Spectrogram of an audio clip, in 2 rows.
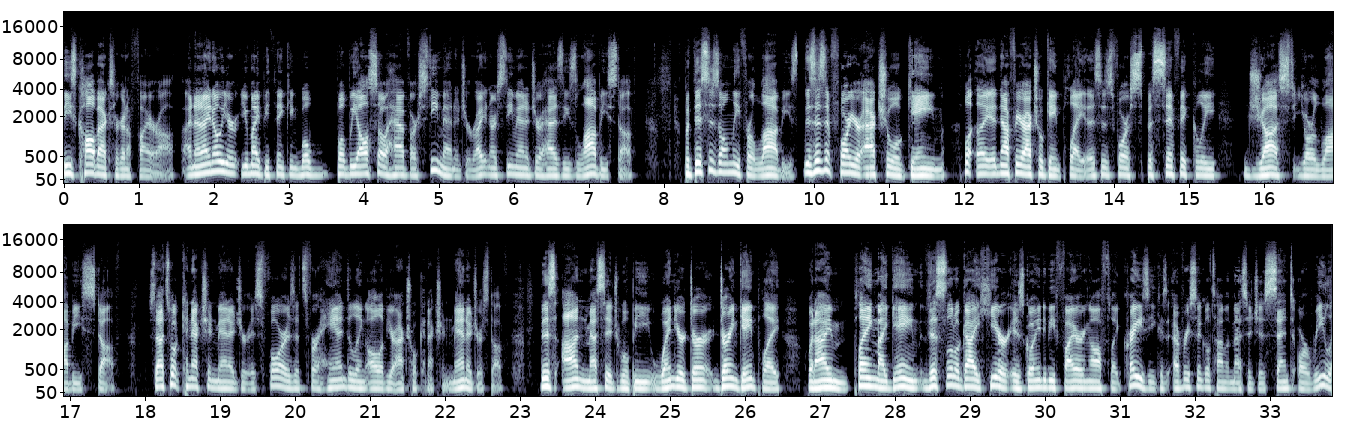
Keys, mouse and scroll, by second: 0.1 click, 1.2-2.0 scroll, 2.0-3.5 scroll, 3.5-4.1 scroll, 6.2 click, 6.5 click, 9.8 click, 14.6-15.6 scroll, 16.0 right click, 16.6 click, 17.4 click, 17.8 click, 22.7 click, 28.7 click.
